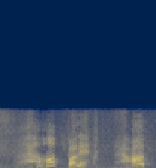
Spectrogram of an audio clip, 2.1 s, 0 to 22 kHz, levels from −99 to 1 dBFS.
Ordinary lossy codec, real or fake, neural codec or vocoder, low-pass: none; fake; codec, 16 kHz, 0.5 kbps, X-Codec, WavLM features, trained on Multilingual LibriSpeech; none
